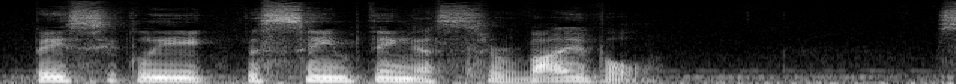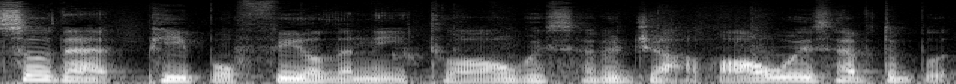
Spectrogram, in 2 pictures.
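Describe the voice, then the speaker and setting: A man ranting to camera in an opinion video, swearing often and emphatic, with sarcastic loud outbursts and muttered asides. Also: mid-range voice, vocal fry, slight background noise. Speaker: video essayist.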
